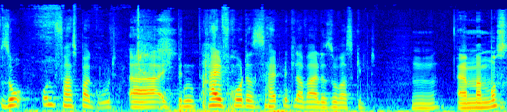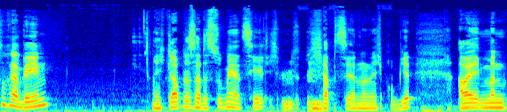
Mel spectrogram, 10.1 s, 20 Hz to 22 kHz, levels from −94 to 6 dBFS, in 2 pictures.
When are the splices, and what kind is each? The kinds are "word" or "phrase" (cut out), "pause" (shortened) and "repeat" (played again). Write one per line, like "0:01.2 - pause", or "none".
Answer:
0:01.2 - pause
